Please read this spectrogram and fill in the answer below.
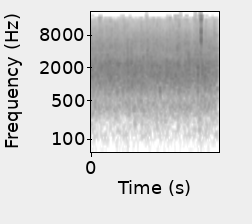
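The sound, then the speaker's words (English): Applause from a church audience welcoming one another: steady, continuous clapping that blends into an even wash of sound, fairly faint and with no voices. “Let's put our hands together and welcome each other to church this morning.”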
